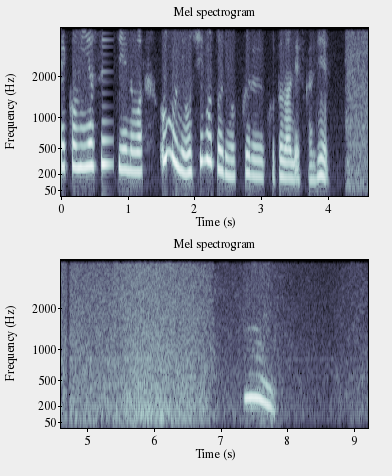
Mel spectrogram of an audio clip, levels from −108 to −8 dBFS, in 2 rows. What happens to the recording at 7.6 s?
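At 7.6 s the noise suppressor artifacts are audible, as they are across the whole clip. By then the room noise has risen by about 15 dB, from roughly 4.5 s, and sits about 18 dB below the speech. The suppressor lowers the bands it judges to be steady noise by about 12 dB, frame by frame. So the residue dips between words and swells back under them. Above it, nothing passes beyond 4 kHz, as expected on a narrowband call path.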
